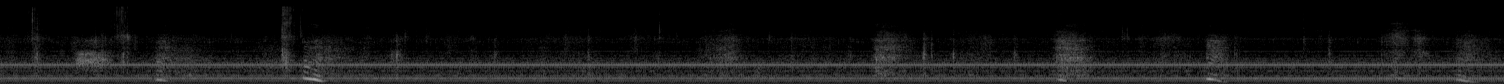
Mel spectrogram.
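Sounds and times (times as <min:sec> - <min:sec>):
crunchy chewing: 0:00.0 - 0:08.6
steady electrical hum: 0:00.0 - 0:15.0.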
